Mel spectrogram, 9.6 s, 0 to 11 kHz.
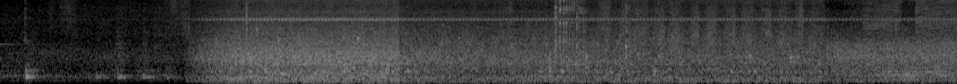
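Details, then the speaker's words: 1961 Buffalo No. 15 drill press before rebuild: spins up with a rough, hissing grind and a thin steady high whine; spindle bearings completely shot, to be replaced. "as you can hear these bearings are just completely shot so I'll replace those"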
